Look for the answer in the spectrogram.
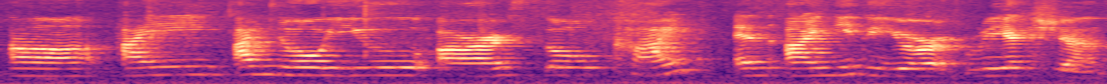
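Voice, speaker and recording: Before a live audience in a large room, a young Korean woman presents in Korean-accented English, quizzing the crowd and laughing a lot. Her slightly high voice is steady and sharp, and she takes her time; the echoey, distant recording holds slight background noise.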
